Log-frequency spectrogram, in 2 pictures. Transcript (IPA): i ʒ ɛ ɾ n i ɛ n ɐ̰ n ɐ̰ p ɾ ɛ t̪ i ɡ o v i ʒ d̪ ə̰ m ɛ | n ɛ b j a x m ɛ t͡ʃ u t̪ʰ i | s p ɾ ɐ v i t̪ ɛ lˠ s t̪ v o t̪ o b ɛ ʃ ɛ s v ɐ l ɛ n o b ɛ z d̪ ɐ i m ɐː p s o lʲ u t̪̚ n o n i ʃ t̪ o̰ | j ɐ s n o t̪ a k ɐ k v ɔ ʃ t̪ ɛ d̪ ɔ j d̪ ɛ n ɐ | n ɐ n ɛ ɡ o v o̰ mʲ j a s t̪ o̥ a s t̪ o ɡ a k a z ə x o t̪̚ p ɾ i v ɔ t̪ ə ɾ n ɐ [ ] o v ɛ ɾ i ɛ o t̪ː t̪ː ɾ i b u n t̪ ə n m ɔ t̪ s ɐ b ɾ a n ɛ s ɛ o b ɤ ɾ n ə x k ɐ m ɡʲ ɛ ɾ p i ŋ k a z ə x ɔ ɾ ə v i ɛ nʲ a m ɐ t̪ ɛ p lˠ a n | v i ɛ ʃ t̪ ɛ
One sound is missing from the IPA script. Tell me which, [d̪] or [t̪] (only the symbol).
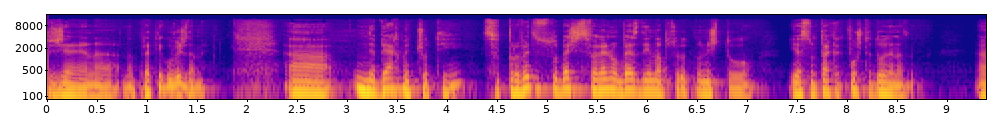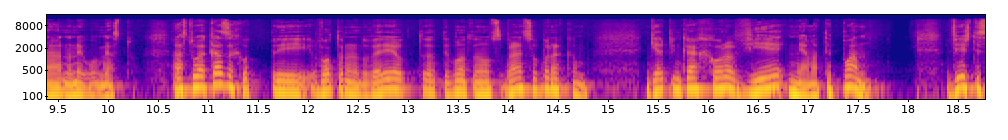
d̪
